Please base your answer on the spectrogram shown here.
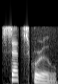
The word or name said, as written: setscrew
